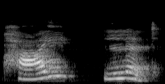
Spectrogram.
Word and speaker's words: pilot: If we break it here from pi, you can see that the first syllable is ending at a vowel I and we will say it I.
